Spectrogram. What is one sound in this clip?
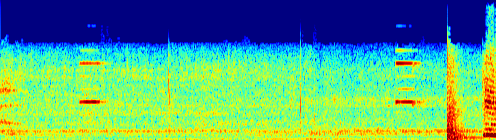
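An elevator chime beeps softly.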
